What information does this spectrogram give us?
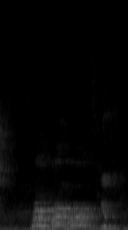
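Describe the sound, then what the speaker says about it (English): A dog barking once, a short, moderately loud bark heard from a little distance inside a room, followed by a fainter trailing yelp. "That's my dog going as well, barking at the hobos."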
